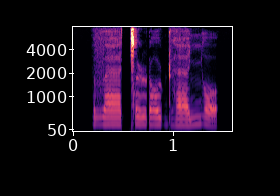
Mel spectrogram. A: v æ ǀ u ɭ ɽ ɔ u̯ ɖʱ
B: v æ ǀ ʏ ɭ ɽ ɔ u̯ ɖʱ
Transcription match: B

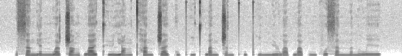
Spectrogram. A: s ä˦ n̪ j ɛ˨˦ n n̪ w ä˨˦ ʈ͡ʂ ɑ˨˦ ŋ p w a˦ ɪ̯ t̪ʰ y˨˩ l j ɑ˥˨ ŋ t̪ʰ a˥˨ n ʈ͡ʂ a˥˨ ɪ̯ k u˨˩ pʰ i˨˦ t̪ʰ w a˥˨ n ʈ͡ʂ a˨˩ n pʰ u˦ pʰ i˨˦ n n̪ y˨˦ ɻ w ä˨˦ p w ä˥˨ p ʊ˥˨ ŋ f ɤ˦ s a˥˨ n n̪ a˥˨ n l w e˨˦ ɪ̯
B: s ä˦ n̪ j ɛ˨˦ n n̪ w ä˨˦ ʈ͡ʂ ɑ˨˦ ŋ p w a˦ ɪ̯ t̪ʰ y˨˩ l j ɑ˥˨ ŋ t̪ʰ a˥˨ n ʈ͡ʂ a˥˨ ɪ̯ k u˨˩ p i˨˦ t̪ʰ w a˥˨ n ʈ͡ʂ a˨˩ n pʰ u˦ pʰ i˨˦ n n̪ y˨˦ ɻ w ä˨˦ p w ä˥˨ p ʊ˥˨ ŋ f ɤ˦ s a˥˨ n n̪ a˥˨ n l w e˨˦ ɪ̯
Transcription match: A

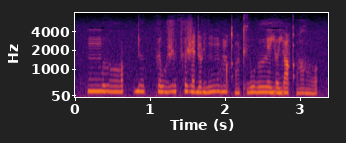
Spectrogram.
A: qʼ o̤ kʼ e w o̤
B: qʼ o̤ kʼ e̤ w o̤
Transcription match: B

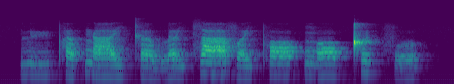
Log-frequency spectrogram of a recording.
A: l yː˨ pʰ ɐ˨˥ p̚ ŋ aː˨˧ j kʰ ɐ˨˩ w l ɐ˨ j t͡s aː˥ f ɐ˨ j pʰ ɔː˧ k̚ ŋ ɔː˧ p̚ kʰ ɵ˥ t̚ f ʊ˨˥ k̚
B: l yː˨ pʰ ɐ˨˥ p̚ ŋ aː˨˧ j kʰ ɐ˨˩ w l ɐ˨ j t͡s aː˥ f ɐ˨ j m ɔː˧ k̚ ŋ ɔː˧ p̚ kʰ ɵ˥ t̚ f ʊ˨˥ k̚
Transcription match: A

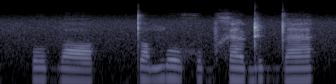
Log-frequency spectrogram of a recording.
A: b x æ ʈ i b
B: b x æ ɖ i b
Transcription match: B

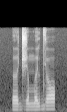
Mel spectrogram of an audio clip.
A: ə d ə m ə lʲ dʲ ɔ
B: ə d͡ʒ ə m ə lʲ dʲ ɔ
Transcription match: B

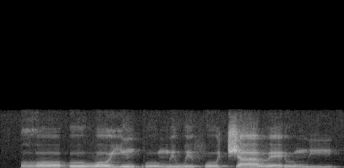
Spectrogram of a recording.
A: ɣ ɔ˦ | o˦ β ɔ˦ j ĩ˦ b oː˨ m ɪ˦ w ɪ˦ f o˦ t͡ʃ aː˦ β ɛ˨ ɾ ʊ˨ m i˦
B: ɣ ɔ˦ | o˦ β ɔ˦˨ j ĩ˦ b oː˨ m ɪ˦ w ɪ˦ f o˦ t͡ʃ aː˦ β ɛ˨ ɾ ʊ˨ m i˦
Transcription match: B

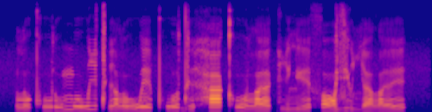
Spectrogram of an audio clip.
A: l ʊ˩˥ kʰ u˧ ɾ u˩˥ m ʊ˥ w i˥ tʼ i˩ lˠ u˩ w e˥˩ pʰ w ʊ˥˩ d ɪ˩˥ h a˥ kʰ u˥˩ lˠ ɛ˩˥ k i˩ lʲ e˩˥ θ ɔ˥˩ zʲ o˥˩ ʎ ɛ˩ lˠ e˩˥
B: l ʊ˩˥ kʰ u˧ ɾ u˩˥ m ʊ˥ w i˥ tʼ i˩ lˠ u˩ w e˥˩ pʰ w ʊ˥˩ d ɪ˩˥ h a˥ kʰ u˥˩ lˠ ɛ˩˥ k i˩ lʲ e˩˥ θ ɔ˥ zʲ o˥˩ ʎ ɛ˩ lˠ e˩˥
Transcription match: A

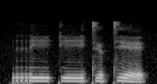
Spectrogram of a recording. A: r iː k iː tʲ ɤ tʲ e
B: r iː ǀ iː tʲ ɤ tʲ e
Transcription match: A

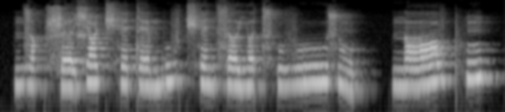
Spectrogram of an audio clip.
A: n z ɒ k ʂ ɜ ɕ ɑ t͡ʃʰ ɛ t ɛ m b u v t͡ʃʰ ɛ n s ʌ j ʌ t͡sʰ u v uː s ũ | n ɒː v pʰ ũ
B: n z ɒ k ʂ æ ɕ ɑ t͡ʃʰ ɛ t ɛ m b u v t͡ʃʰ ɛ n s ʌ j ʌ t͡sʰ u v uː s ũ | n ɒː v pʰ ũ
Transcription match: A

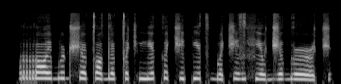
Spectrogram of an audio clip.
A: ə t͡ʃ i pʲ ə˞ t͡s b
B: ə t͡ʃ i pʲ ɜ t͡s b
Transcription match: A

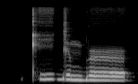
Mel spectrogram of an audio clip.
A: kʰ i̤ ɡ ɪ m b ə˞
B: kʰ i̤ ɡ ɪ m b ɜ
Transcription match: A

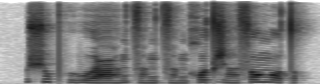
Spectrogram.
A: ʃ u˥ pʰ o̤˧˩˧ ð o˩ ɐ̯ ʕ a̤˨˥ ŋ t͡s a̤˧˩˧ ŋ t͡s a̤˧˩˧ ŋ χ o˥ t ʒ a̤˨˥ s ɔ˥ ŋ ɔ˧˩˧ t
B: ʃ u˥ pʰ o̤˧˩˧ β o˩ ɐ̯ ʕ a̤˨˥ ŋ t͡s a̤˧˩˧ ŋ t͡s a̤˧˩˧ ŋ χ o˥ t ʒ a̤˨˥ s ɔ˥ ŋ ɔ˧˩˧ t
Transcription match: B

